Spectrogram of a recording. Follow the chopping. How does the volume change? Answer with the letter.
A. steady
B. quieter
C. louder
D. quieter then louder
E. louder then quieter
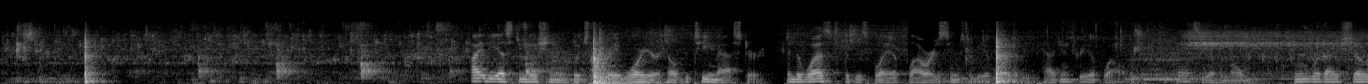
E.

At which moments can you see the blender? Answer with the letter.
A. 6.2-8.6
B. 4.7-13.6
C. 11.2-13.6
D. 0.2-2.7
C.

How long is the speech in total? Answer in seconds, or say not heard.
9 s.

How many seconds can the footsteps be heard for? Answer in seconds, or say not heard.
not heard.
